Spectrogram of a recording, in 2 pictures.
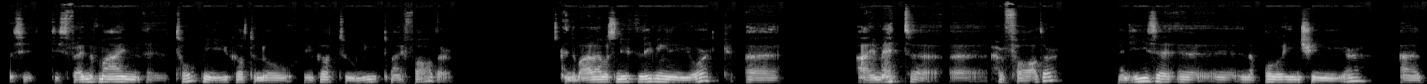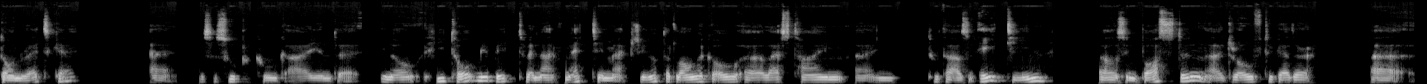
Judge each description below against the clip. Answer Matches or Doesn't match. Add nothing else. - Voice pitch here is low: Matches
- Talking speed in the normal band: Matches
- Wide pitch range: Doesn't match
